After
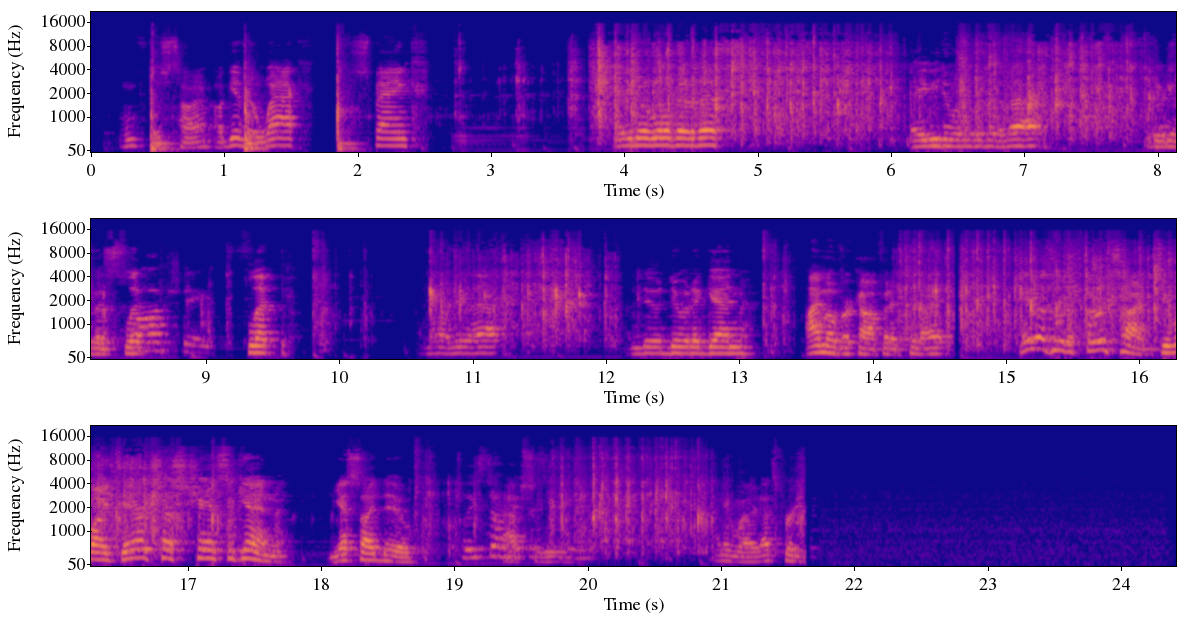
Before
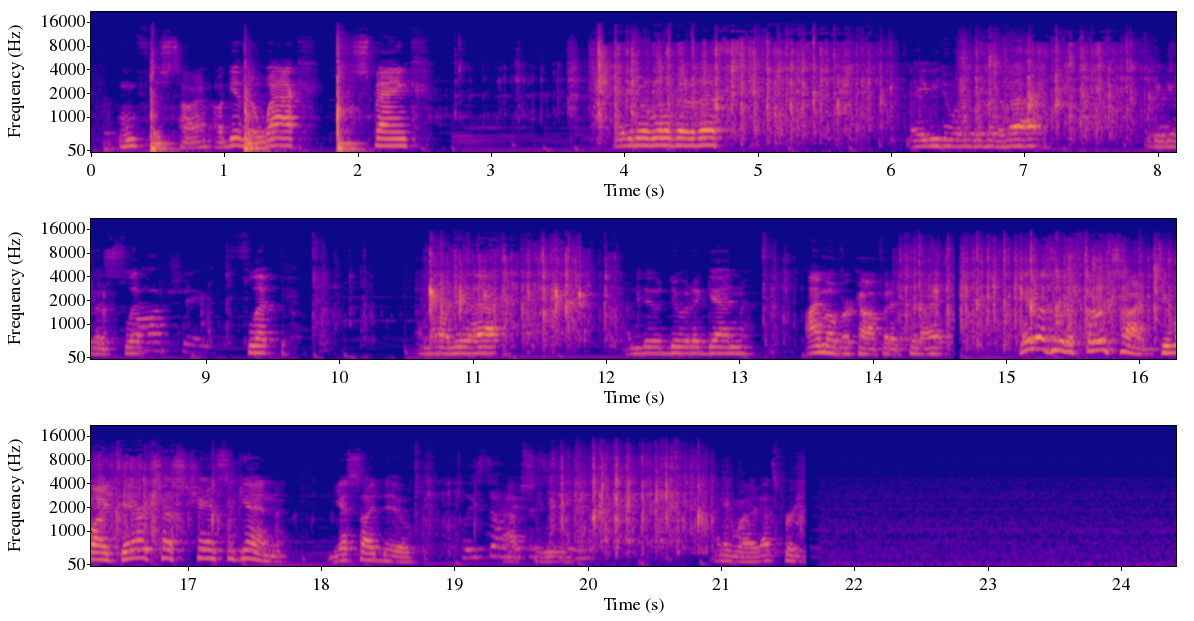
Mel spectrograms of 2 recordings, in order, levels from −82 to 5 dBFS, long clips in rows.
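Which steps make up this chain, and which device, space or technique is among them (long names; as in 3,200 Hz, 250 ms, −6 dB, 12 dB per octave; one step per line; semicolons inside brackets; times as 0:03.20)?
video call (high-pass filter 170 Hz 6 dB per octave; automatic gain control gain up to 15 dB; noise gate −35 dBFS, range −10 dB; level −8 dB; Opus 32 kbit/s 48,000 Hz)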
